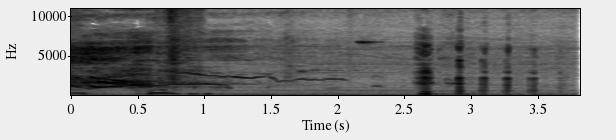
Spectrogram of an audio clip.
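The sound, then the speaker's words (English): A fart in the water comes through as a brief bubbly pop followed by a few quick, quieter sputters, after some thin, squeaky whining tones at the start. “I just farted in the water.”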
